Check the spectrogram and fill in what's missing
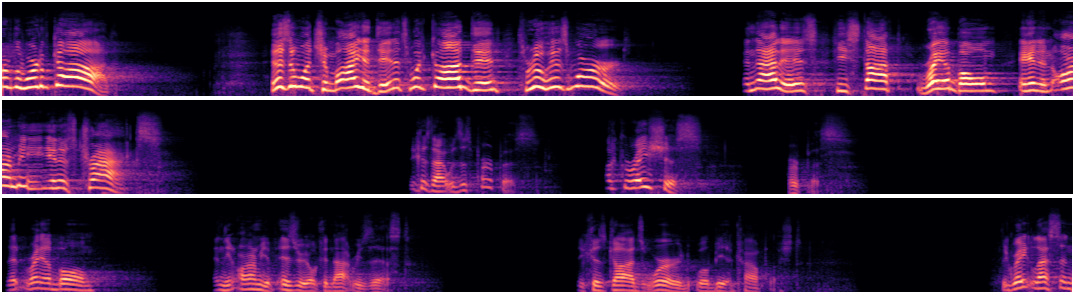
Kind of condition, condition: setting, large echoing room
